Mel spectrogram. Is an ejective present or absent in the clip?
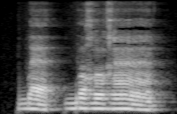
absent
